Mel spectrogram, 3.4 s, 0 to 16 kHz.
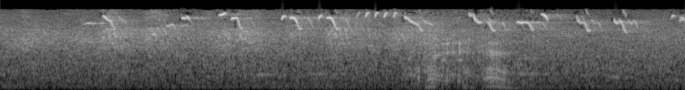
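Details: Goldfinch singing in a contest at an interclub cup closing, 04-03-18: quick high, thin, descending whistles and chips repeated rapidly, with a brief human voice overlapping midway.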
